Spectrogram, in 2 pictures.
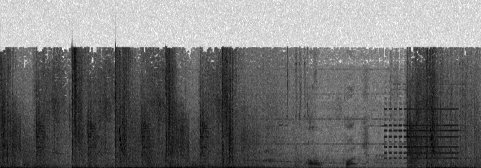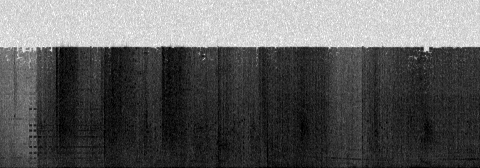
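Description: Gunshots crack rapidly.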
